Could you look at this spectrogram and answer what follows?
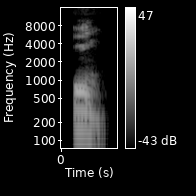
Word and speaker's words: ohm: और इसको हम प्रोनाउंस कैसे करते हैं, OHM, ओम, ये इसकी प्रोनाउंसिएशन है।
